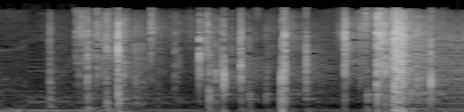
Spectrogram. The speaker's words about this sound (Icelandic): Síðan fann ég rosa fínt hljóð í endan á því þegar ég var að kremja flösku úr fristinum.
